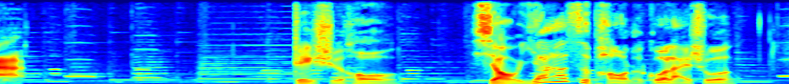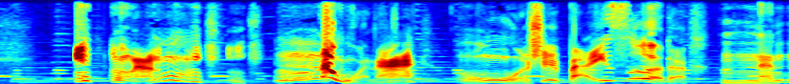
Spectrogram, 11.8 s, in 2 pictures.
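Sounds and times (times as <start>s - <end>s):
person imitating frog croak: 0.0s - 0.4s, 6.5s - 9.2s
speech: 2.2s - 5.6s, 6.5s - 11.8s.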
